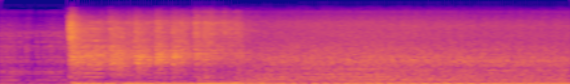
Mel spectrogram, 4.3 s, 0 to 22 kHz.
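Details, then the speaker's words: 1995 Nissan Pathfinder XE after timing belt, tensioner, water pump, thermostat, plugs and belts replacement, first start after a month of not starting: cranks briefly, catches cleanly into steady even idle, oil pressure light goes out, smoother than previous squealing; normal start and idle. "right oil pressure light went away wow it's actually running really well right now nice i'm liking this so far oh yeah it sounds it's sounding really nice it sounds so much smoother than before"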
